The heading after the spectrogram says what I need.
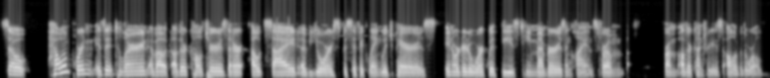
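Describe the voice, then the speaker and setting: A woman's voice: deep voice, flat delivery, moderate pace, no room sound. A woman co-hosting a video podcast, chatty and enthusiastic as she asks the guest questions. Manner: chatty and enthusiastic, laughing often. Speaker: podcast co-host. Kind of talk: casual interview conversation. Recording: dry, dull lo-fi mic.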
